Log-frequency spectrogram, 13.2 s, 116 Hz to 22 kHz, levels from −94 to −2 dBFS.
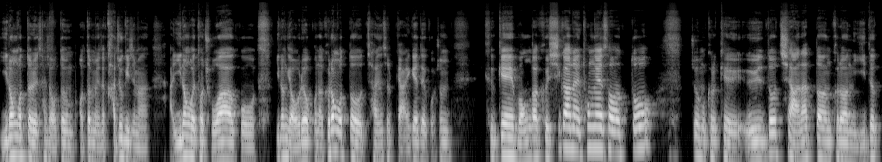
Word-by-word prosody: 이런 135 +3 +3
것들을 130 -5 +2
사실 115 +2 -6
어떤 100 +3 -3
어떤 - - -2
면에서는 105 0 -6
가족이지만 105 -8 -4 0.3
'아 - - -11
이런 115 +7 +1
걸 120 - +3
더 115 -2 0
좋아하고 110 -3 +2 0.3
이런 125 0 -2
게 - - 0
어려웠구나.' 110 0 +2
그런 170 +10 +4
것도 115 -9 +1
자연스럽게 110 +1 -7
알게 90 +7 -2
되고 - - -6
좀 115 -1 -9 0.5
그게 130 +2 +3
뭔가 120 +1 +1
그 120 0 -3
시간을 175 +5 +2
통해서 175 -4 +2
또 190 +2 0 0.6
좀 125 -5 -5
그렇게 120 0 -5 0.3
의도치 120 +7 0
않았던 115 +1 +1
그런 115 -2 0
이득, 110 +5 -6
115 Hz, 350 characters per minute, -23 LUFS, 110-130 Hz, 0.6 s, 그런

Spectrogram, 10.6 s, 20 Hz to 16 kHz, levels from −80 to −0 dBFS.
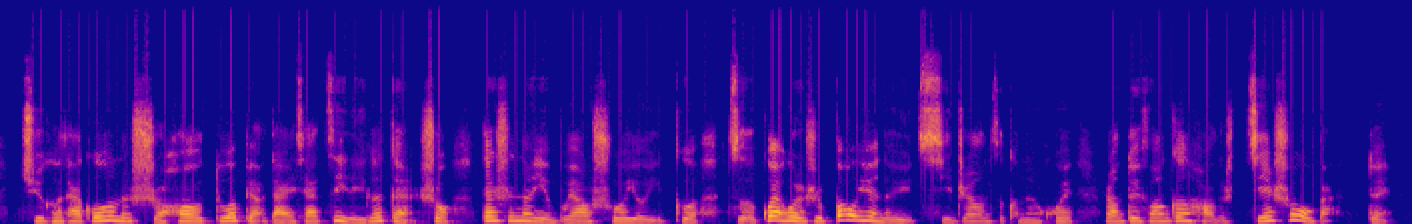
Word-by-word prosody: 去 250 - +1
和 240 -1 -4
他 245 +1 0
沟 285 +2 +3
通 315 -1 +3
的 265 -1 -1
时 215 -4 +2
候， 240 +1 +2
多 265 +4 +1
表 285 - -4
达 - - +1
一 220 - -8
下 230 +1 +1
自 265 +7 -2
己 275 - +1
的 210 - -4
一 200 - -4
个 275 +5 -1
感 280 -6 -1
受。 240 -2 0 0.2
但 295 0 +5
是 295 0 -1
呢， 275 -2 +1
也 230 - -3
不 200 -1 -11
要 225 +1 0
说 230 -1 -1
有 220 -4 -3
一 - - -10
个 215 -1 -4 0.2
责 - - -1
怪 315 -1 +8
或 295 - +5
者 245 - -1
是 250 -1 -2
抱 340 +8 +5
怨 305 -3 +1
的 220 - -7
语 190 - -6
气， 210 - +3
这 240 +1 -8
样 245 -1 -7
子 - - -14
可 - - -13
能 205 0 -11
会 230 0 -8 0.2
让 240 -2 -1
对 245 0 -2
方 255 0 -2
更 285 +1 +1
好 - - -3
地 - - -16
是 220 - -11
接 285 +1 +2
受 315 -1 +2
吧。 275 - -8 0.3
对。 - - -9
245 Hz, 325 characters per minute, -23 LUFS, 230-285 Hz, 0.3 s, 怪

